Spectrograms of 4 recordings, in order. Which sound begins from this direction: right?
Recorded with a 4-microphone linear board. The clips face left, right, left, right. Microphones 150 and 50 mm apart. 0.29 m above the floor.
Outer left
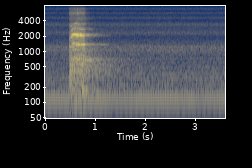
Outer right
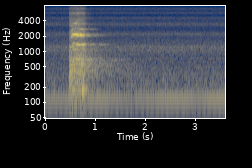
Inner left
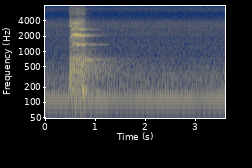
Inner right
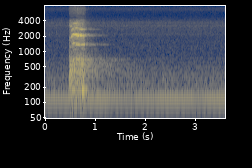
A cat meowing, at 0.5 s.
